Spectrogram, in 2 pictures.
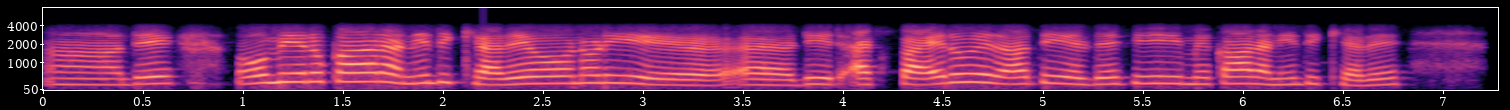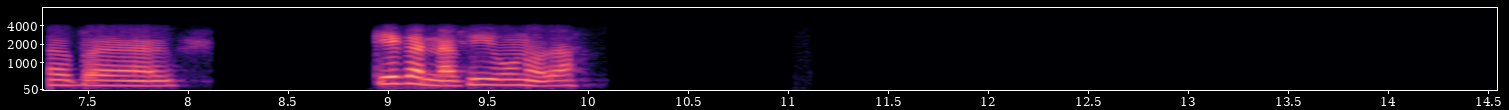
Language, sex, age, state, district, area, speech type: Dogri, female, 30-45, Jammu and Kashmir, Reasi, rural, conversation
